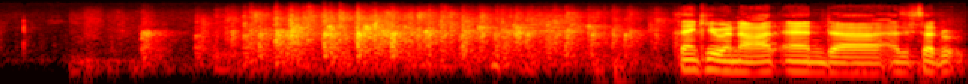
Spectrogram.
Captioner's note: applause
